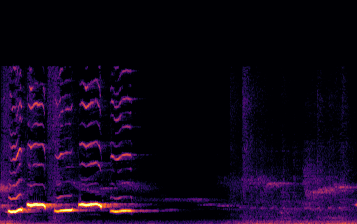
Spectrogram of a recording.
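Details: Masked laughingthrush lure song: a rapid run of five clear, wavering whistles within about two seconds, then quiet with faint distant sounds.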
